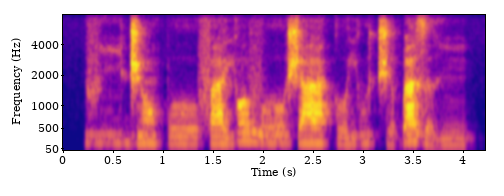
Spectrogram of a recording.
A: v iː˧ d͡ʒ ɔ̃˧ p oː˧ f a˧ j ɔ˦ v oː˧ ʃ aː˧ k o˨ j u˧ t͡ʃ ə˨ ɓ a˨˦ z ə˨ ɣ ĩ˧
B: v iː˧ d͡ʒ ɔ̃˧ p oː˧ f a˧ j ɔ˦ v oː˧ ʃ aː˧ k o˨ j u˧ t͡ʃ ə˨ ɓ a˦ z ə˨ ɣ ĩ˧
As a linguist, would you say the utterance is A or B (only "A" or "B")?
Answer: B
